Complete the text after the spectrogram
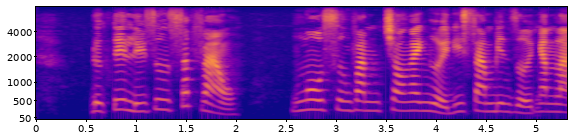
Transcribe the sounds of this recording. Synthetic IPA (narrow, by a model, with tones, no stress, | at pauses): ɗɨ˨˩ək̚t̪i˧nli˨˦zɨ˧sa˦˥p̚vaː˨˩w | ŋo˧sɨ˧əŋva˧jnt͡ɕɔ˧ŋa˧jŋɨ˨˩əjɗi˧saː˧mɓi˧ənzəː˨˦jŋa˧nla̰ː˧˨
